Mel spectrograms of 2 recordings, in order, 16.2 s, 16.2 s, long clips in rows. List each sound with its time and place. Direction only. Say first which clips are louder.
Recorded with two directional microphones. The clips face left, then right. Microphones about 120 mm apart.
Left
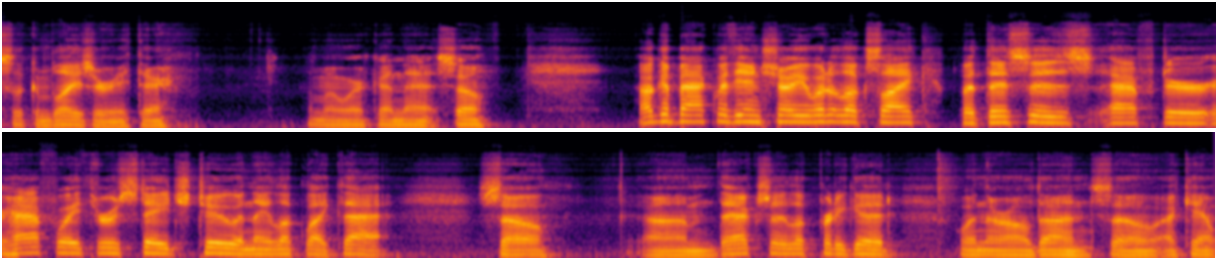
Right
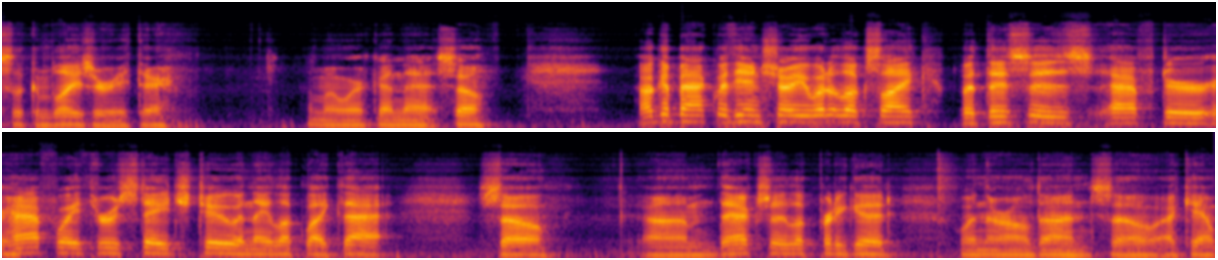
0.0 s speech: left 2 dB; 10° left (ahead or behind)
0.3 s speech: left 1 dB; 25° left (ahead or behind)
2.0 s speech: right 1 dB; centre (ahead or behind); by 14.1 s 25° left (ahead or behind)
14.5 s speech: left 4 dB; 45° left (ahead or behind)
15.6 s speech: left 2 dB; 25° left (ahead or behind)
